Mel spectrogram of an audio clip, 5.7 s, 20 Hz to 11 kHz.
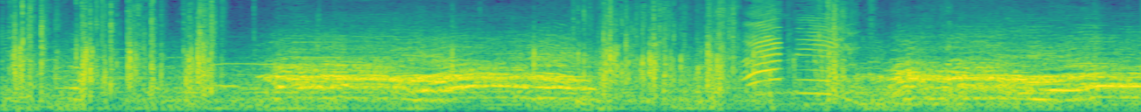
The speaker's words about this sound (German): Dann kurz vor 9, große Unruhe, die erste Fahrt von Leo im Papamobil. Alle sind sofort auf die Stühle gestiegen, Fahne schwenken, Handy raus und dann die ersten Papa-Rufe.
